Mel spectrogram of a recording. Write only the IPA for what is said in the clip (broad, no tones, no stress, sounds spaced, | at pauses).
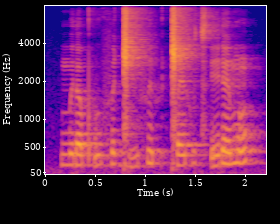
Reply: m ɘ ɾ ɐ pʼ u f ɛ ɡ͡ǁ e̤ f e f i̤ ǁ ɛ x ṳ t͡sʼ e ɾ ɛ m õ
